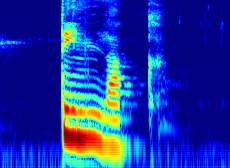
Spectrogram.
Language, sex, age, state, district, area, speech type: Santali, female, 18-30, West Bengal, Jhargram, rural, spontaneous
